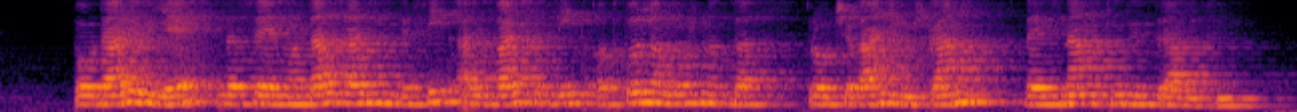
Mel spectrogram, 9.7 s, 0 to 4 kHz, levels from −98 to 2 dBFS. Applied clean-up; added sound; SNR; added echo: none; none; none; reverberation time 1.0 s.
